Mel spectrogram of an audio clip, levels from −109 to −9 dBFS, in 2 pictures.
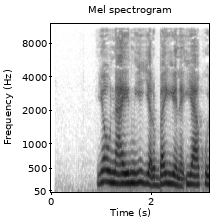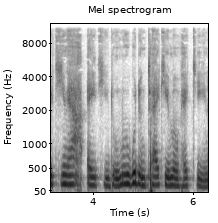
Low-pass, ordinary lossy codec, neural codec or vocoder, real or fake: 10.8 kHz; none; codec, 24 kHz, 0.9 kbps, WavTokenizer, medium speech release version 1; fake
